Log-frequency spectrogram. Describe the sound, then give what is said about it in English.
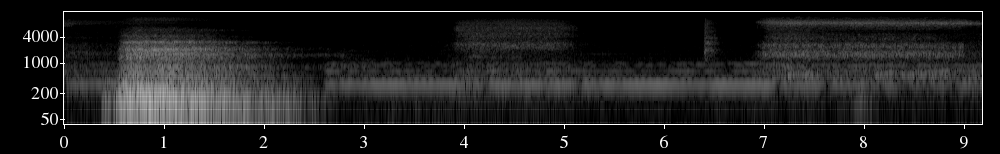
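A single deep breath is drawn and exhaled as a loud, breathy rush lasting about two seconds, followed by a steady low tonal hum with soft airy hiss above it. “We could take a break. We could take some breaths. Yeah. Sure. Let's do that.”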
